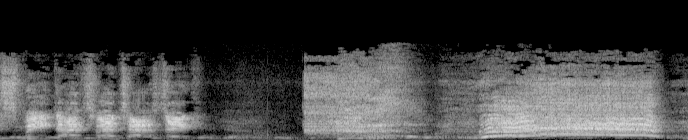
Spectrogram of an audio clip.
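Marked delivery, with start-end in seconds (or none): 2.3-5.1 sharp high gasp of fright; startled gasp. Real, not acted. Startled by a jumpscare, sharp high gasp. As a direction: gasp as the scare hits.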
